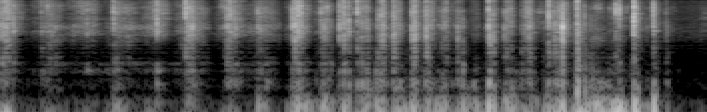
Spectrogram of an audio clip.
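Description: Fingertips rapidly tap and scratch around the white hollow plastic cap of a tilted Lysol aerosol spray can. The result is a quick, irregular patter of dull, low plastic thumps layered with bright, scratchy rasps. Each sound is short and dry, and the tapping grows denser and louder toward the end.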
